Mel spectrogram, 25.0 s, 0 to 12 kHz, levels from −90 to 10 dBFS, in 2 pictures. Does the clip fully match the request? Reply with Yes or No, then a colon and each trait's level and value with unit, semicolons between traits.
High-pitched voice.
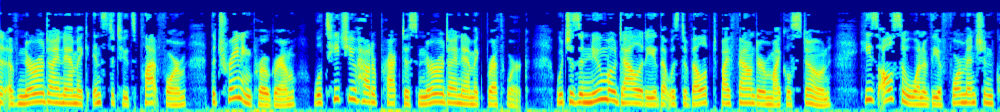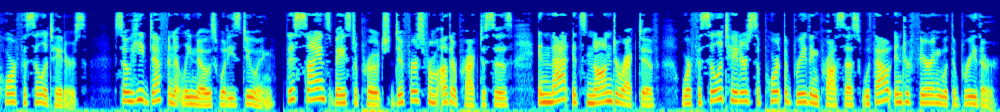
Yes: high, 195 Hz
